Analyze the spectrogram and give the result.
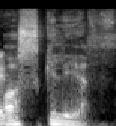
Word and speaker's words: Osgiliath: Frodo and Sam and Gollum go with Faramir to the Battle of Osgiliath. I think I said that right. – Osgiliath.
